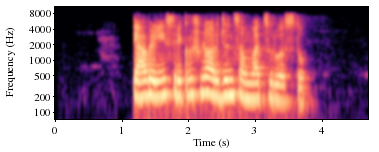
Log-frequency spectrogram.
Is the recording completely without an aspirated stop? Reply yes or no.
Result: yes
